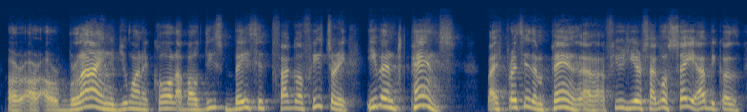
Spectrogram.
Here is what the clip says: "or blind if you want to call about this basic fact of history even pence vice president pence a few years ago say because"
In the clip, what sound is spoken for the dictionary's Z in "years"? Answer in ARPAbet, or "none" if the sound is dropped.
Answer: S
